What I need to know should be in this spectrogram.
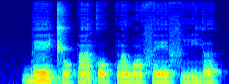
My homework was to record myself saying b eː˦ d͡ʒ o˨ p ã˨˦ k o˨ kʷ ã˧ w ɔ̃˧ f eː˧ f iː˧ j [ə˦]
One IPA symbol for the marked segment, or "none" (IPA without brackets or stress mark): ə˧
